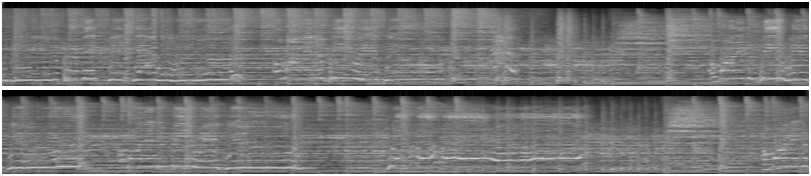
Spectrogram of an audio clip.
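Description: A live rock band playing continuously, with drums, bass and guitar and a two-manual electric organ prominent.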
